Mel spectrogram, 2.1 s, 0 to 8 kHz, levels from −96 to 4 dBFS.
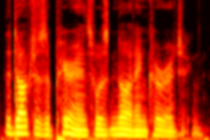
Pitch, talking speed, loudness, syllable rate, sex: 120 Hz, 170 wpm, -19 LUFS, 6.6 syllables/s, male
